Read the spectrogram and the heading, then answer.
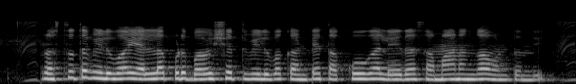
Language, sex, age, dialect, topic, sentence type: Telugu, female, 31-35, Central/Coastal, banking, statement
